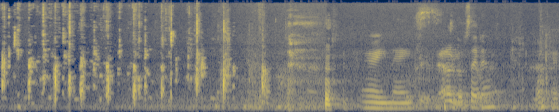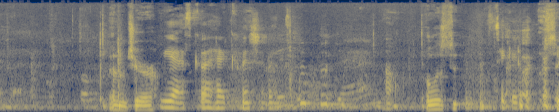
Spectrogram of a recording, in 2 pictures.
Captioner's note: applause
